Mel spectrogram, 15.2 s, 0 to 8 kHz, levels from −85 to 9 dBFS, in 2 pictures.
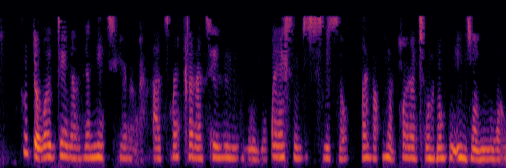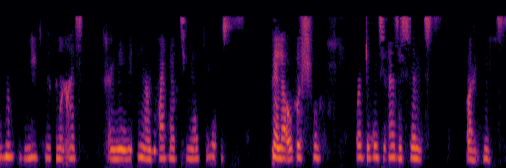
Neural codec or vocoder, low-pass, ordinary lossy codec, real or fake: codec, 16 kHz, 1 kbps, FreqCodec, smaller model; 7.2 kHz; MP3, 24 kbps; fake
